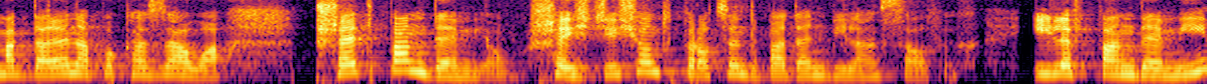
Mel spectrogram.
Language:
Polish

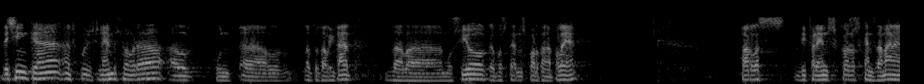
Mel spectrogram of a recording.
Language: Catalan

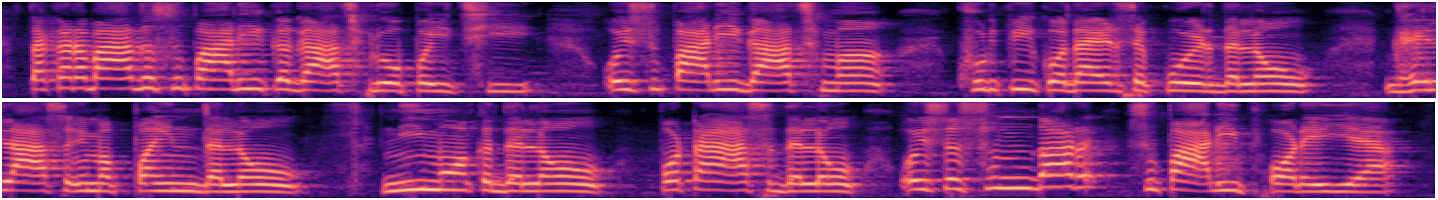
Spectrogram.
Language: Maithili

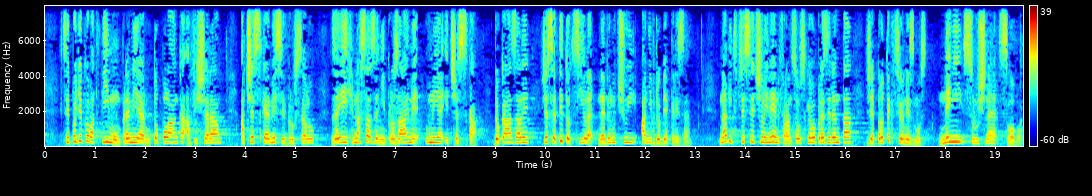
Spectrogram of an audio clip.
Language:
Czech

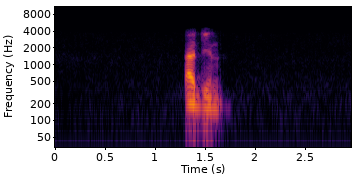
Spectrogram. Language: Russian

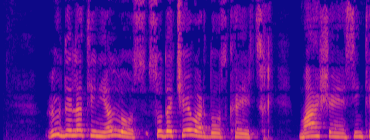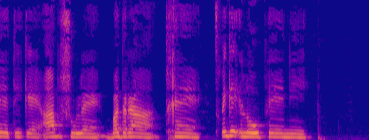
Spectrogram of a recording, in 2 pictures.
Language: Bats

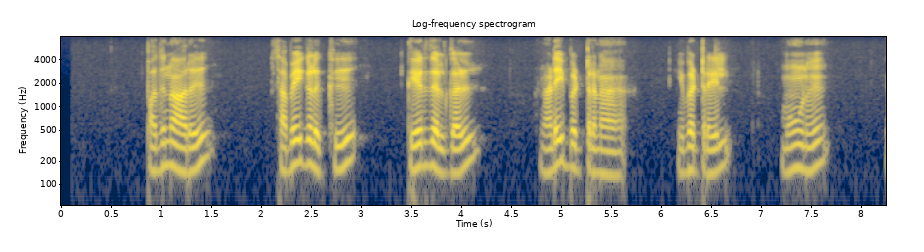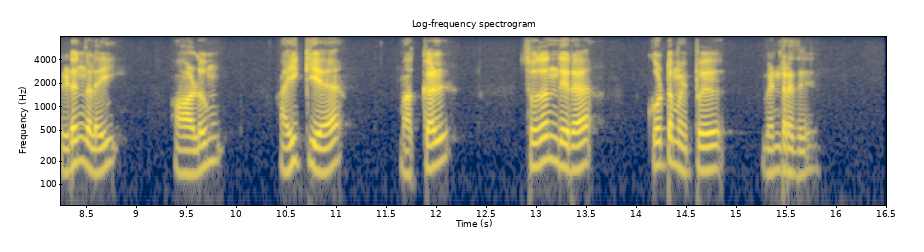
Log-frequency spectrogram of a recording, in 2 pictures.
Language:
Tamil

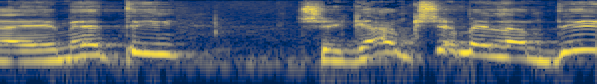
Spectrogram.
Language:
Hebrew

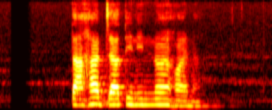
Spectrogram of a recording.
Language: Bangla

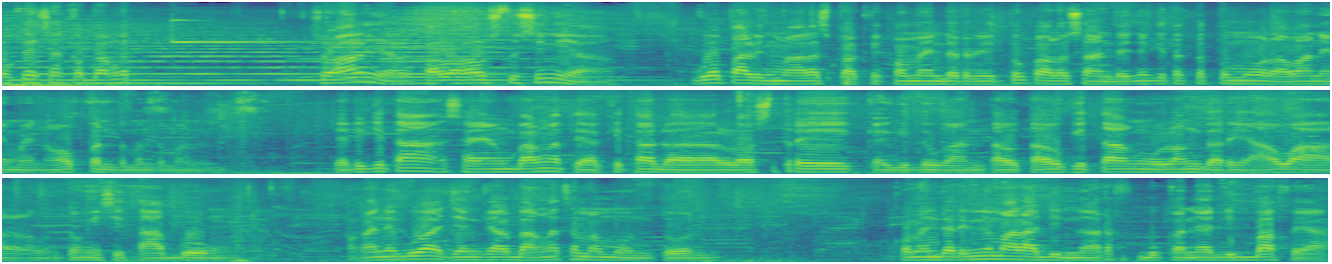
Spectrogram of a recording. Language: Indonesian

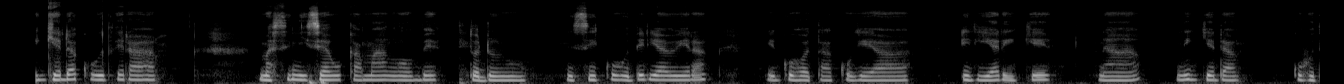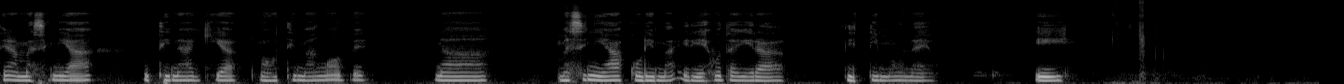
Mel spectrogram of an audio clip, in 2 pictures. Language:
Kikuyu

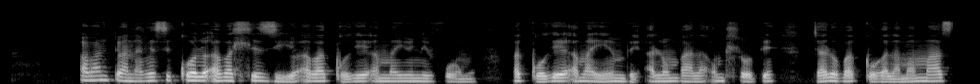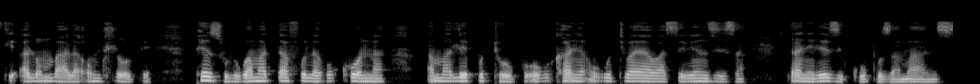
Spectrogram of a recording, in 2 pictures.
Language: North Ndebele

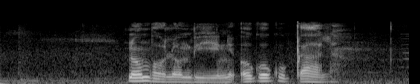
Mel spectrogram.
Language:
Xhosa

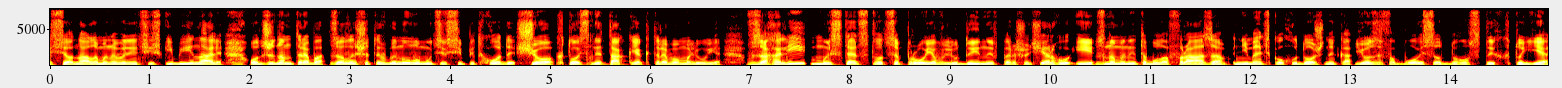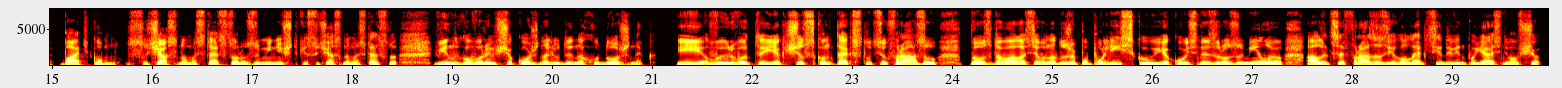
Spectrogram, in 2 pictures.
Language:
Ukrainian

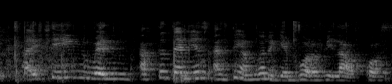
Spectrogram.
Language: English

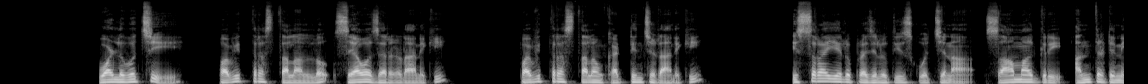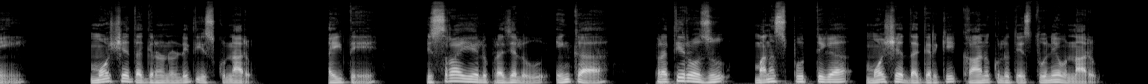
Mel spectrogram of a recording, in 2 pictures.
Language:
Telugu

